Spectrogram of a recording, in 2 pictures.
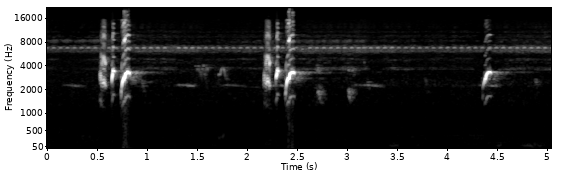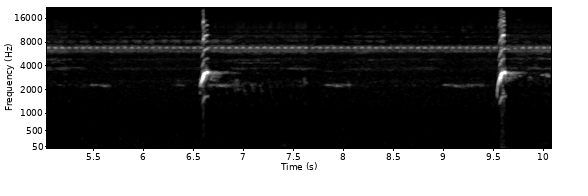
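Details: Sooty-headed bulbul calling rivals, used to lure wild birds: two chirpy phrases with a bright whistled ending, then three single short upslurred whistles, spaced two to three seconds apart, on a quiet background.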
